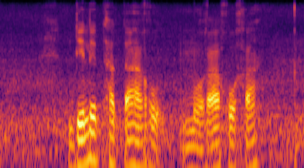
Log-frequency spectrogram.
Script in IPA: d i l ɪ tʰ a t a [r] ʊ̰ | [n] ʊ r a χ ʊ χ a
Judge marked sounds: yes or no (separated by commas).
yes, no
